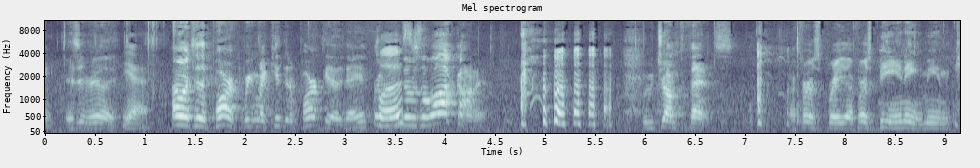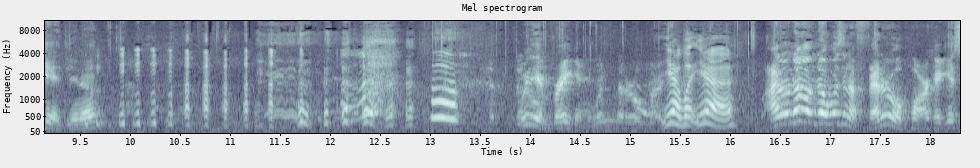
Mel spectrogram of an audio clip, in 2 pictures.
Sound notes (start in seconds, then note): 9.0 both laughing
